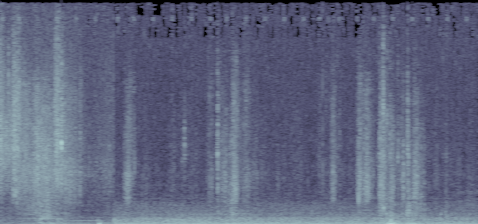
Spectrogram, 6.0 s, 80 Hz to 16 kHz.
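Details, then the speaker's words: 2005 Nissan Elgrand E51 on a test drive after the front anti-roll bar drop links were replaced: steady low road rumble with one soft thump over a bump that used to trigger the noise, and no knock after it. Knock cured, suspension quiet. "yep it's cured there's a little bump there that always triggers the noise and in a significant manner so we can assume we done"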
